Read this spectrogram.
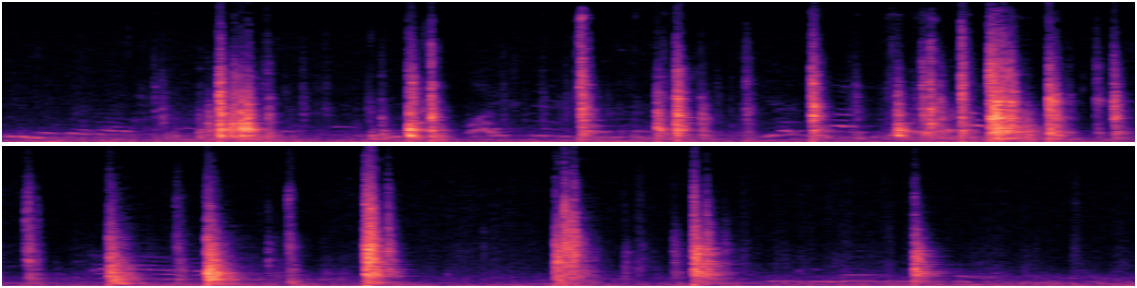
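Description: A metal latch clicks and clanks on a door.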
